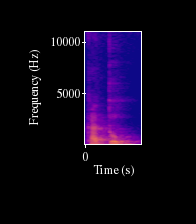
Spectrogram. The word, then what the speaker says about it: kotu: O per exemple, si li dones una cosa a un gat, de la paraula “kot”, li poses una U, canvia la síl·laba tònica al final i es pronuncia “kotu” (fan la reducció vocàlica de les O neutres a Ə).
